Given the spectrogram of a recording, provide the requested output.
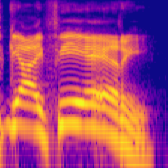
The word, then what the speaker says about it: Fieri: Okay, because I had people in my audience who were saying that I was mispronouncing it. And my wife's Italian, so I said, no, it's Guy Fieri.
